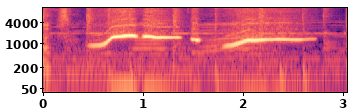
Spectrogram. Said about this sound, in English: Yeah. That's the part that you were whistling is the... Yeah, just that.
